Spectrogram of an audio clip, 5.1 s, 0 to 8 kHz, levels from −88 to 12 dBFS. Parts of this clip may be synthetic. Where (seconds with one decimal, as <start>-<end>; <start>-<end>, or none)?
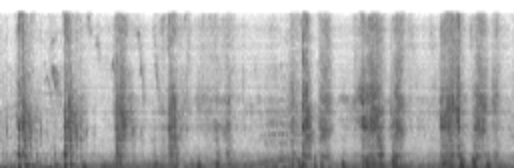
0.8-2.8; 3.2-5.1

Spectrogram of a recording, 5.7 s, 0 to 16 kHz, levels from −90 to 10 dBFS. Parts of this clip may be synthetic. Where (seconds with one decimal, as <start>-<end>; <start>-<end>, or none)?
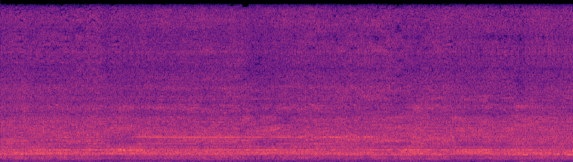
0.0-1.5; 2.9-5.7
